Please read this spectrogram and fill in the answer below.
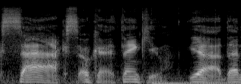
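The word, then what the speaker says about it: seax: It's pronounced like sax.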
